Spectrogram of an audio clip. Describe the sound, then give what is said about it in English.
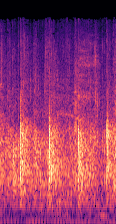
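A church audience claps their hands together unto the Lord after a sermon, a dense wash of applause with a steady underlying rhythm, sharper group claps landing roughly every half second. “Will you clap your hands one more time unto the Lord?”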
